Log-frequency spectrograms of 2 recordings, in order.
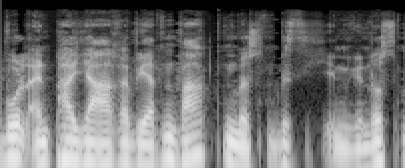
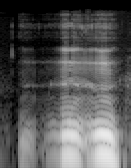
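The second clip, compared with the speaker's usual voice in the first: startled stammer; 3 semitones higher, much slower than usual. A narrator's reading. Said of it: "Sie erschrak ein wenig".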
